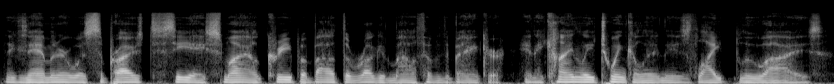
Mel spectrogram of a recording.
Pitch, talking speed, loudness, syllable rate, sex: 100 Hz, 180 wpm, -18 LUFS, 4.5 syllables/s, male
